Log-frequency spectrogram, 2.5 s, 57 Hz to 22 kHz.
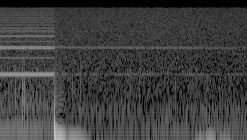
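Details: Beechcraft Duchess BE76 twin during commercial/multi-engine checkride practice: a steady high stall warning horn for about half a second, then a thump and a quiet cabin. This is the stall horn at full stall.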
